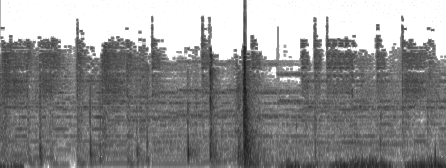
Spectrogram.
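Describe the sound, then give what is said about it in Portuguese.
Clicks and knocks build to one solid thud as someone shuts their door, followed by faint rustling and a low rumble. No one speaks. “Peraí que eu tenho que fechar minha porta.”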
